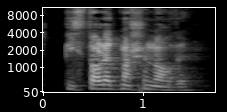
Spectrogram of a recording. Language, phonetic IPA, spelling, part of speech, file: Polish, [pʲiˈstɔlɛt ˌmaʃɨ̃ˈnɔvɨ], pistolet maszynowy, noun, LL-Q809 (pol)-pistolet maszynowy.wav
